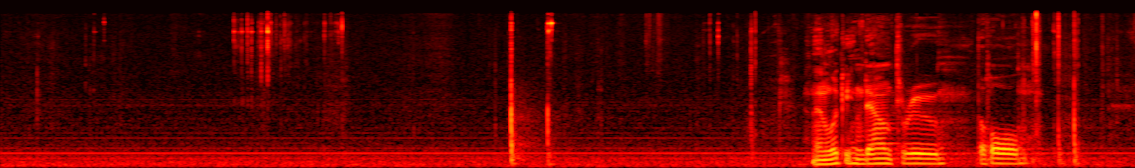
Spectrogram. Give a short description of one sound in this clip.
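Metal pliers click against a small metal part.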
